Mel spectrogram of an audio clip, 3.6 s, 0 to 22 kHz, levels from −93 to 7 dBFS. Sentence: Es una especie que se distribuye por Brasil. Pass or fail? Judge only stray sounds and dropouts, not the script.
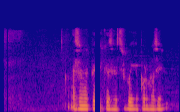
fail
